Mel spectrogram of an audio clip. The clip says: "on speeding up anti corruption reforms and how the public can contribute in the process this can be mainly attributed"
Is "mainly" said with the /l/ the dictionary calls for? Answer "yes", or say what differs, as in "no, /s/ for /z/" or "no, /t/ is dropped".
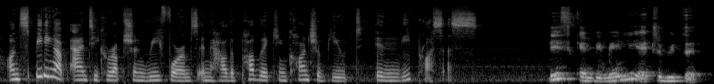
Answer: yes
